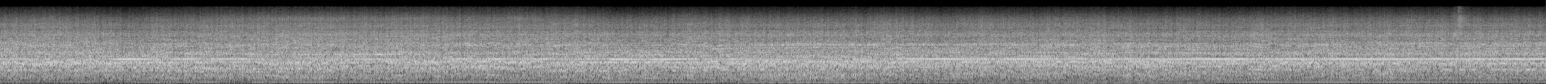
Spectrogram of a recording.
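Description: A hair dryer blows with a loud, steady whoosh close by.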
